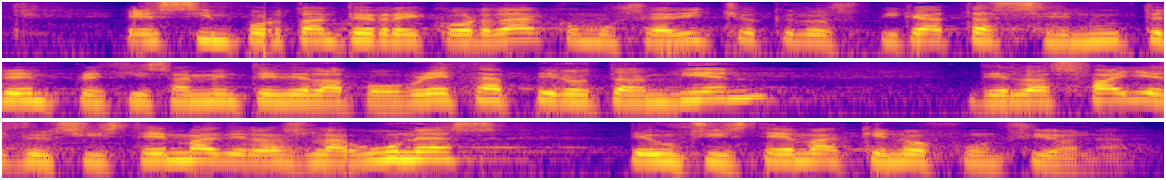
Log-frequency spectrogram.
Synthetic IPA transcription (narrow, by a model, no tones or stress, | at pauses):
esimpoɾt̪ant̪erekoɾð̞aɾkomoseaðit͡ʃokelo̞spiɾat̪asːenut̪ɾempɾeθisamẽnt̪eðelapoβ̞ɾeθapeɾot̪ambjen | d̪elasfaʎazðelsist̪emaðelazlaɣunaz | d̪eunsist̪emakenofun̟θjona̰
